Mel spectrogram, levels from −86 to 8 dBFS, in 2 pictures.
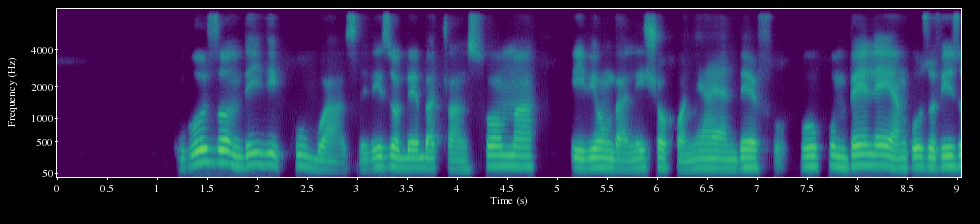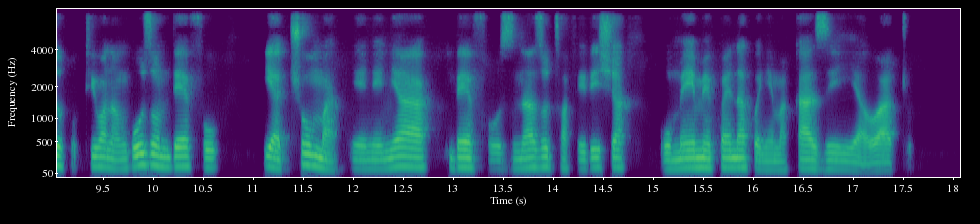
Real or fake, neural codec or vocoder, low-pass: fake; codec, 24 kHz, 0.9 kbps, WavTokenizer, large speech release; 7.2 kHz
